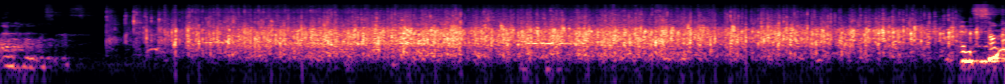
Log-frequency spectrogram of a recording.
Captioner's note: applause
